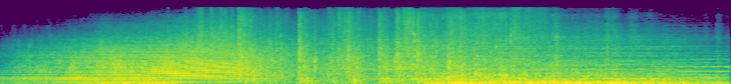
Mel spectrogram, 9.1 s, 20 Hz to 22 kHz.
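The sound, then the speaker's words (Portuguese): A military airplane engine roars loudly and steadily, its droning pitch shifting as it strains, with a rough sputtering burst partway through and no voices. The plane is over Guinea in May 1963, one wing hit and its engine threatening to break loose. “Eu percebi que uma das minhas asas foi chumbada e o, o motor do avião ameaçar saltar fora.”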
